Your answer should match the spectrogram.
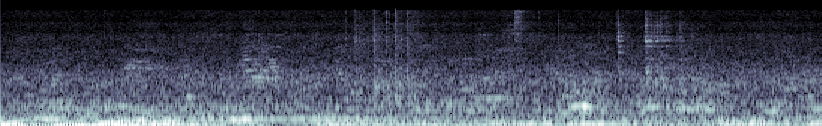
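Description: Busy open-air food-stall background: people talking, a low engine hum that is loudest in the first second and then fades, and a few faint metallic clicks.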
